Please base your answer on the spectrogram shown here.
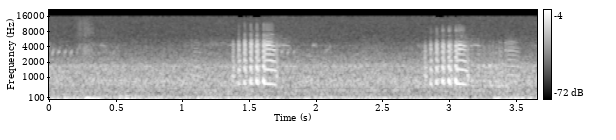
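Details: Sandhill cranes at a prairie homestead inn in Grantsburg, Wisconsin, giving two loud, rolling, rattling trumpeted calls about a second and a half apart over a low rumbling background.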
